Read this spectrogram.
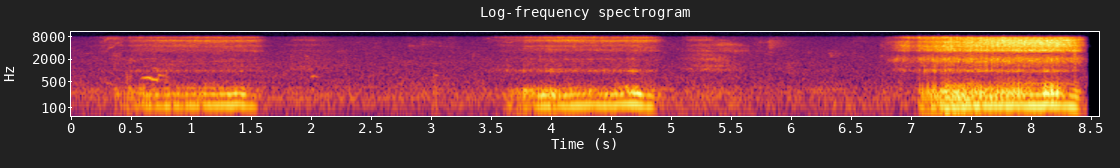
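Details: Man snoring: three loud, rough, rumbling snores at irregular intervals, each over a second, with quiet breathing between.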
